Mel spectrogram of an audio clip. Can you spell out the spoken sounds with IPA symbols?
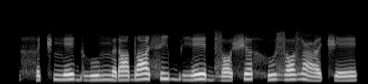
h ə˨˦ t͡ʃ ŋ e˧˥˧ ɡʱ u˨˦ ŋ ə˧˩˧ ɾ ə˨˦ dˤ i˧˥˧ s i˥ bʱ e˧˥˧ d͡z ɔ˨˩ ʃ ə˥ h u˧˥˧ z ɔ˥ z ʕ ɜ˨˩ t͡ʃ e˨˦

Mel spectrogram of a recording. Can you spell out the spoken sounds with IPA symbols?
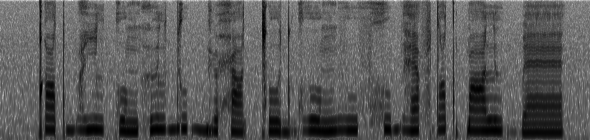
ǃ i˧˩ tˤ bʱ i˧˩ l k o˩ ŋ h ɯ˦ l d u˦ ɡ͡b y˩ ħ ɑ˩ ǀ o˩ d ɡʱ o˧˩˧ ŋ v u˨˦ f x u˨˦ bʱ æ˨˦ f dˤ e˥˩ tˤ k͡p ɑ˦ l ɯ˧˩ ɡ͡b æ˩

